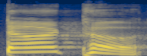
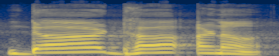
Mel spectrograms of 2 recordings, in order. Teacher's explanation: ट ठ ये अघोष हैं, ड ढ अण ये सघोष हैं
